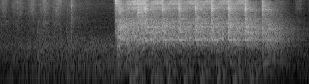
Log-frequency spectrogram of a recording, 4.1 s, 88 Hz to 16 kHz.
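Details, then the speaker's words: 2005 Yamaha TTR250 single-cylinder, sat unused for about two years, petcock on reserve with choke pulled: starter spins with a steady rhythmic churn but never fires; crank no start from fuel starvation, with a leaking petcock. "we were not that lucky today just not gonna fire up it looks like the petcock is leaking already"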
